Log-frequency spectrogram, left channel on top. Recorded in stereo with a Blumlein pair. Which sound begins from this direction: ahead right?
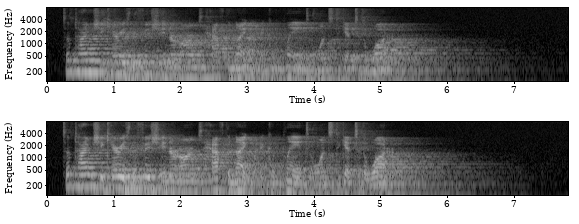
A man speaking, at 0.2 s.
